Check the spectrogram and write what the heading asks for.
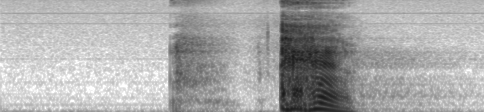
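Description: A man clearing his throat: a faint breathy rasp about a second in, then a louder short voiced sound that falls in pitch.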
